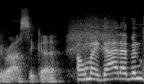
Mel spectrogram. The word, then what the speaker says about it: Rasika: I was calling it Rasika for years, and then I finally talked to Ashok one year, and he was like, "It's actually Rasika."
